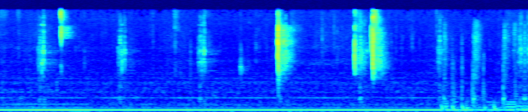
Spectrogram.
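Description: Faint steady room hum with a few short, sharp clicks and rustles from wired earbuds and their cable being handled. About five and a half seconds in, music with a deep beat begins.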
